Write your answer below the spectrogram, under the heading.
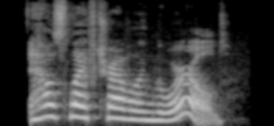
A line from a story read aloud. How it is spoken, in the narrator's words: Angelina chuckled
